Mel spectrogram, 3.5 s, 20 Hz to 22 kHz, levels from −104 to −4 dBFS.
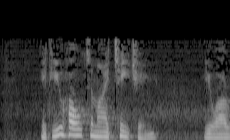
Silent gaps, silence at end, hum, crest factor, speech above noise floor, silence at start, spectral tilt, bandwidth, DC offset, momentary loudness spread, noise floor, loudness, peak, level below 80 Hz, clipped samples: none; 0 s; none; 18 dB; 30 dB; 0.6 s; -6 dB/octave; 7.2 kHz; under 0.1%; 14 LU; -68 dBFS; -39 LUFS; -22 dBFS; -70 dBFS; under 0.1%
